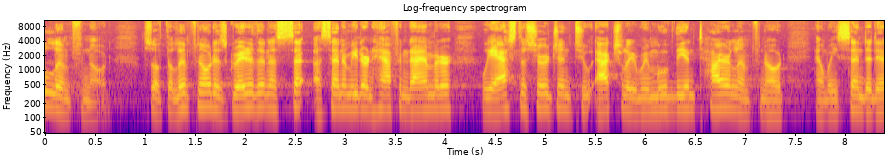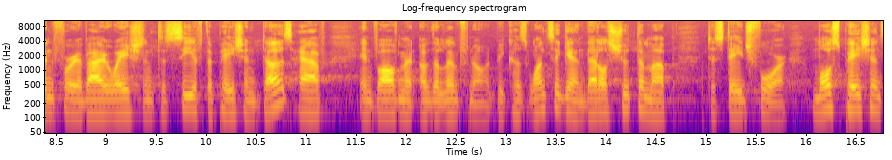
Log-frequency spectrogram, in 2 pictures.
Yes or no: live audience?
yes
